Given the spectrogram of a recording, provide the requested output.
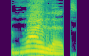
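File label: "violet", British English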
